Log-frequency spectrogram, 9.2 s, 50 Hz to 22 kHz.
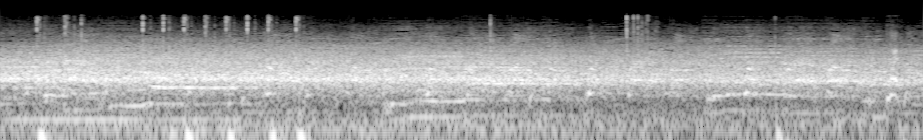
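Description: Steady stadium crowd roar from a video game football broadcast of the Packers against the Seahawks on PS4, holding loud and continuous throughout, with sharp percussive hits early on and a commentator's voice over it.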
